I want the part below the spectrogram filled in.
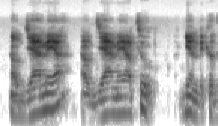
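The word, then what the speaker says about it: الجامعة: a H sound, but you have to pronounce the ta with the dhamma.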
